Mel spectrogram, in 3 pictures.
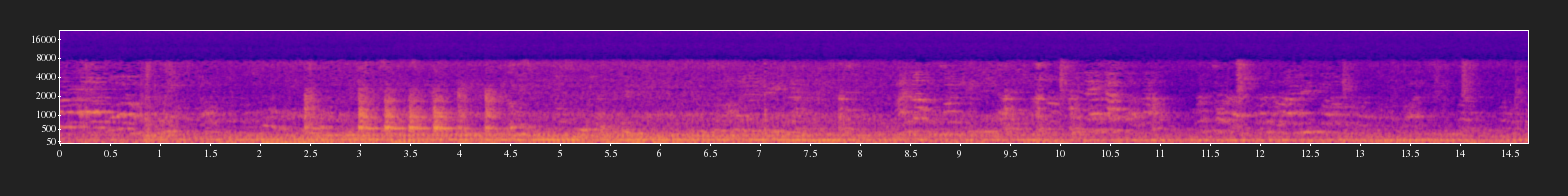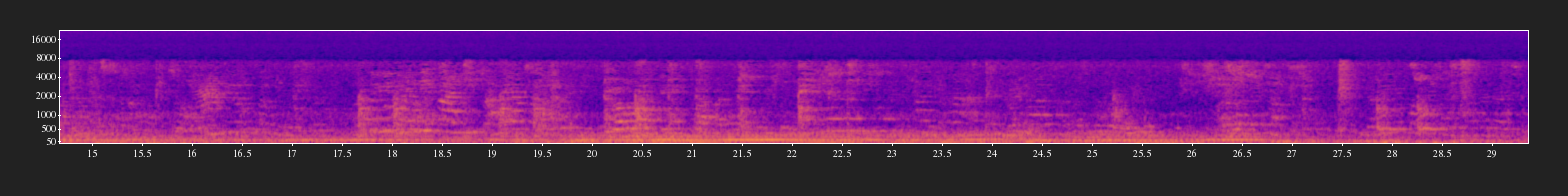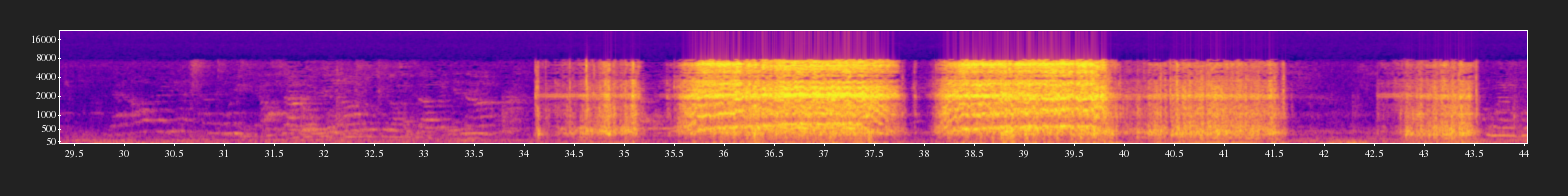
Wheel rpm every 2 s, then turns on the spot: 0, 0, 0, 0, 0, 0, 0, 0, 0, 0, 0, 0, 0, 0, 0, 0, 0, 40, 110, 100, 20, 10.
40-44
